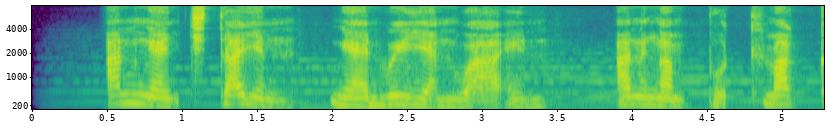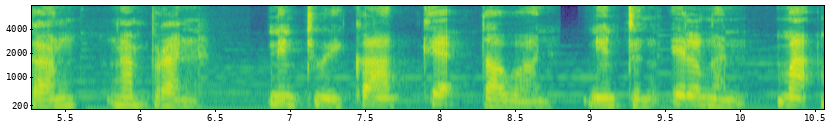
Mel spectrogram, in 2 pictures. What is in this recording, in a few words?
Cancer Australia Radio, Wik Mungkan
